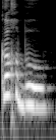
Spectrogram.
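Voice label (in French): "corbeau", French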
